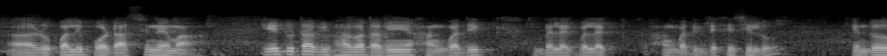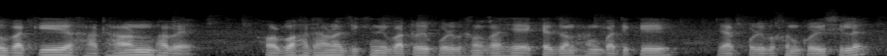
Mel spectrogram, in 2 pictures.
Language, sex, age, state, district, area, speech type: Assamese, male, 45-60, Assam, Dhemaji, rural, spontaneous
